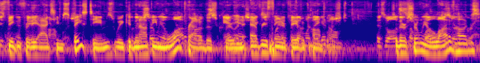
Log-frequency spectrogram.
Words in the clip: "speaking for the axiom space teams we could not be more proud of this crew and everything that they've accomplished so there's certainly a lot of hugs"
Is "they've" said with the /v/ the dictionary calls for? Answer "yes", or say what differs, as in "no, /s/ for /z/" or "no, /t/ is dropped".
yes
